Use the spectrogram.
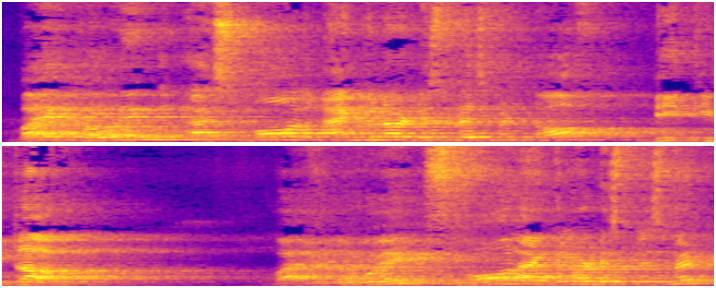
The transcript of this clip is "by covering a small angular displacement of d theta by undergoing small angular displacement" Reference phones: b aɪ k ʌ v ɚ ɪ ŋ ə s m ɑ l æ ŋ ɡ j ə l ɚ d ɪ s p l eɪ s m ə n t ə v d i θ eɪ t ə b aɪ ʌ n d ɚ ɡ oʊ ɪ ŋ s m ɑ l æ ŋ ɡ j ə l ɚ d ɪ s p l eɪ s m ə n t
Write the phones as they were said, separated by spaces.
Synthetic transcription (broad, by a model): b aɪ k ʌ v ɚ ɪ ŋ ə s m ɑ l æ ŋ ɡ j ə l ɚ d ɪ s p l eɪ s m ə n t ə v d i t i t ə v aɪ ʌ d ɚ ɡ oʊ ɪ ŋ s m ɑ l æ ŋ ɡ j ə l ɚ d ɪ s p l eɪ s m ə n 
